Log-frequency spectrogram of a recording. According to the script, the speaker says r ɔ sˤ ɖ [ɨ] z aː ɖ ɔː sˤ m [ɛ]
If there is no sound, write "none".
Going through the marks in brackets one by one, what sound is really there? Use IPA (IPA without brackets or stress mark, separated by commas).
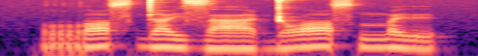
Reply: i, ɪ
